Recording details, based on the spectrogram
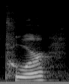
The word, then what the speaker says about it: pur: The lot, or poor, it's P-U-R, it's pronounced poor. The plural is purim.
